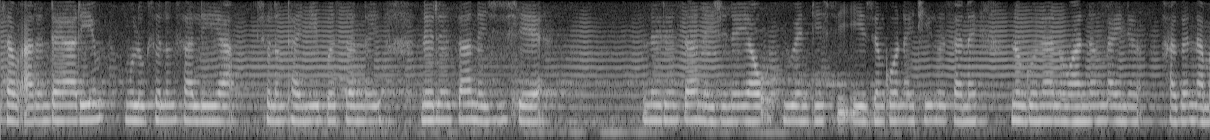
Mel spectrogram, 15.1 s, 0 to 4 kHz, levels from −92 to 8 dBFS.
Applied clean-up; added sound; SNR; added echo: none; Trumpet; 15 dB; none.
